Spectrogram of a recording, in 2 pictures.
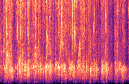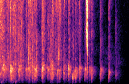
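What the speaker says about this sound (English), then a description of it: "Maybe start off by another round of applause for." An audience applauds at the close of a series of three lectures, dense clapping from a crowd that holds steady, then thins and tapers off toward the end.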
